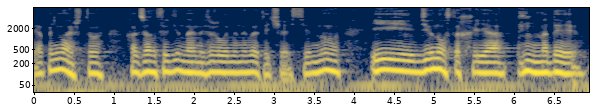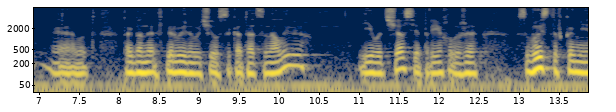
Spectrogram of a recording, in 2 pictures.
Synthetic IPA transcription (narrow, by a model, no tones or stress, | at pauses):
japənʲɪmajʊʂt̪o | xɐd̪ʐansʲɾʲɪdʲinnɐvʲernətʲɪrʐɨlˠimʲɪnːəvɛt̪əjt͡ɕæ̰sʲtʲɪno | ivdʲɪvʲɪno̞st̪ɨxjamɐd̪ɛlʲɪ̰ | vo̞̰t̪ː | ɐɡd̪anfʲpʲɪrvɨjənəʊt͡ɕḭlˠsʲəkɐt̪at̪sːənɐlˠɨʐəx | ivo̞t̪ɕasja̰pɾʲɪje̞xəlˠʊʐɛ | svɨst̪əfkəmʲɪ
